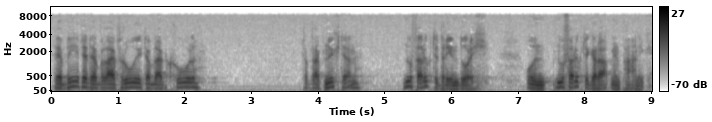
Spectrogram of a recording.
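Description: A man's voice: on the low side, unhurried, pauses often, a little mellow. A man preacher giving an emphatic sermon, talking straight to his listeners and often asking if they understand. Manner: emphatic, talks straight to listeners with frequent "you know?".

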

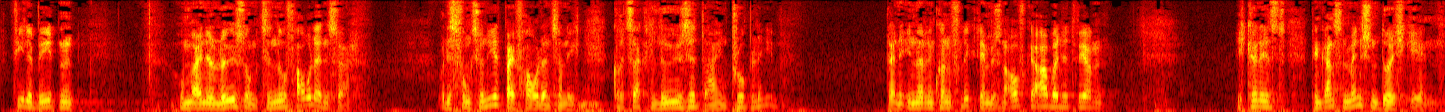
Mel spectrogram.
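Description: A man's voice: mid-range voice, expressive, moderate pace, pauses often, a little mellow, slightly rough. A man preaching a sermon, addressing listeners directly with many pointed rhetorical questions.

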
